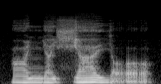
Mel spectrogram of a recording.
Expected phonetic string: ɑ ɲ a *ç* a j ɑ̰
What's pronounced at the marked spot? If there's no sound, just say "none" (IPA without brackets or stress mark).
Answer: ç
